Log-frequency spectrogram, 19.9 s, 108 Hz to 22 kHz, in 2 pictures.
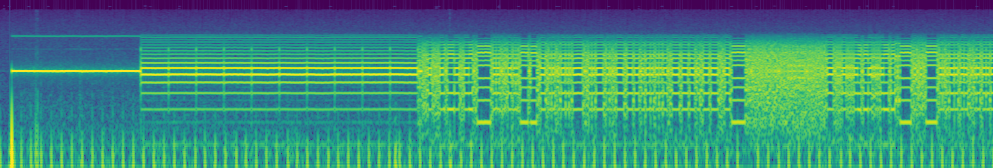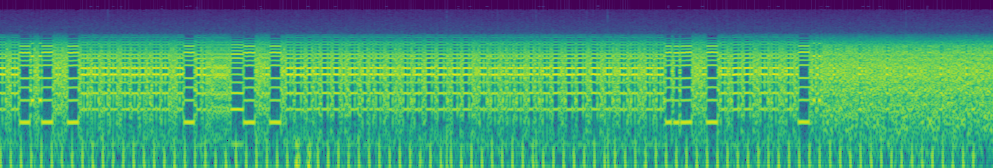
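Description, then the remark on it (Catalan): Harsh electronic data tones from computer programs broadcast over the radio on Ràdio 4, three programs (11, 12 and 13) sent in a row. They screech continuously, a dense stack of steady pitched whistles chopped by rapid warbling shifts and brief dropouts, loud and unbroken for the whole stretch with no voices. “Per tant, quan vulgueu des de control, procedim a l'emissió dels 3 programes seguits, 11, 12 i 13. Que Marconi ens acompanyi i endavant amb els xiulets.”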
